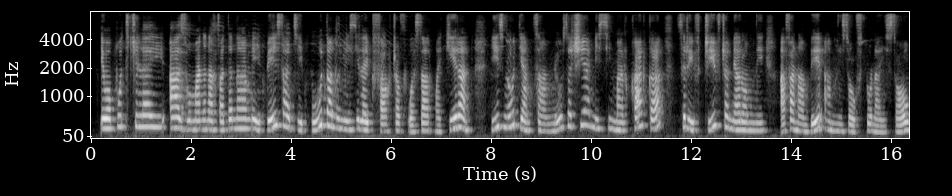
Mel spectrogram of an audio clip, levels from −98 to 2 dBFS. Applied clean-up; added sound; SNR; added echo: neural mask model DeepFilterNet 3.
